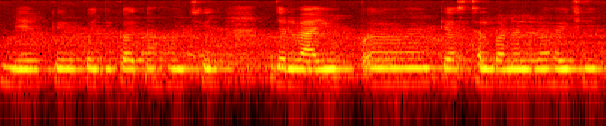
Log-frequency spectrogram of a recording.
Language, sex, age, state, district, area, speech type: Maithili, female, 45-60, Bihar, Sitamarhi, rural, spontaneous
